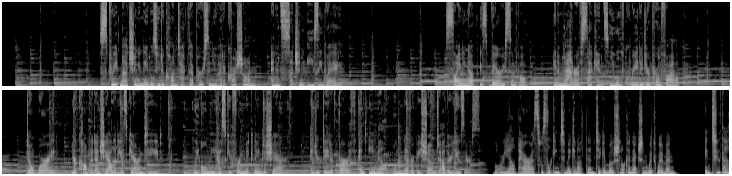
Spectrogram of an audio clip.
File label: corporate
